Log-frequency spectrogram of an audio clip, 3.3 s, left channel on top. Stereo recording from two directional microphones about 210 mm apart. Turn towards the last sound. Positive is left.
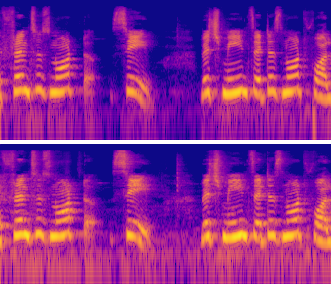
turn(degrees=50)  # may be behind; listen again after turning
